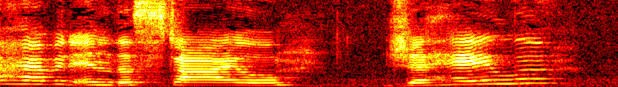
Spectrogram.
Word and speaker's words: JHALAY: So I have it in the style JHALAY. I don't know if the J is silent, but it's J-H-A-L-A-Y. JHALAY.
